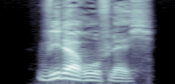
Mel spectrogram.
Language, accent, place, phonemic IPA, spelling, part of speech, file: German, Germany, Berlin, /ˈviːdɐˌʁuːflɪç/, widerruflich, adjective, De-widerruflich.ogg
- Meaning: revocable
